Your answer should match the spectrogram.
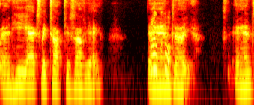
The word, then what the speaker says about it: Xavier: Xavier, thank you for letting me know how to actually pronounce it. I've only ever read the name. Xavier.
